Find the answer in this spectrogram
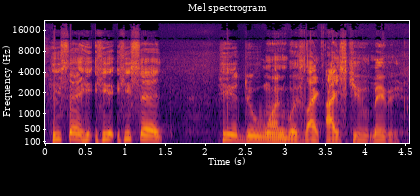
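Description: A man in casual podcast banter, slangy and animated, stretching out words for emphasis. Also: medium pitch, unhurried, no echo.

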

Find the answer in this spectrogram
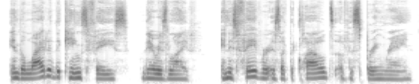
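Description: A woman reads scripture as a podcast host, in a measured style. Her voice sits fairly low and has a husky grain. The sound is very dry and close. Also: darkish tone, no room sound.

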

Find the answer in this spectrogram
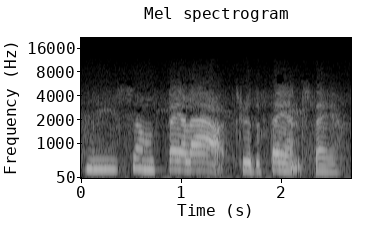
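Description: A woman's voice: fairly high pitch, steady tone, takes it slowly, fairly bright tone. An actress playing a defiant young cowgirl in a radio western, brash and prickly. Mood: prickly, sullen. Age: young adult. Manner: brash, prickly, folksy rustic talk. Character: defiant, feisty young Texas panhandle cowgirl. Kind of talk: 1950s radio western acting. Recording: noisy muffled old radio recording.

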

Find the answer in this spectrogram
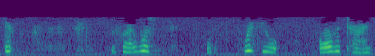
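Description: A small, bewildered American girl speaks in a high, childlike voice on a muffled, faintly noisy old radio recording. She is plaintive and halting, stumbling over words as she seeks her mother's love. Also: steady tone. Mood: bewildered, hesitant. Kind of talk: 1940s-50s American radio drama acting.

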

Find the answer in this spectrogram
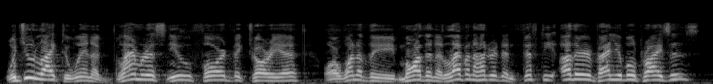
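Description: A man announcing in a scripted, polished, salesmanlike 1950s radio style. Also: fairly high pitch. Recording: muffled old radio broadcast, music behind. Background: music.

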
